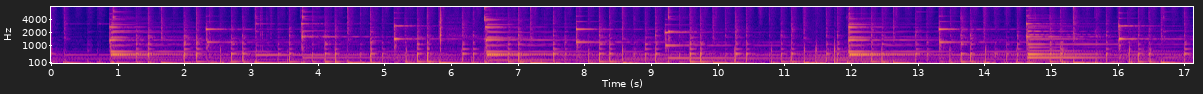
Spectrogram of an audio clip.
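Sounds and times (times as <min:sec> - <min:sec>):
kalimba: 0:00.0 - 0:17.1
piano: 0:00.0 - 0:17.1
shaker: 0:00.0 - 0:17.1.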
